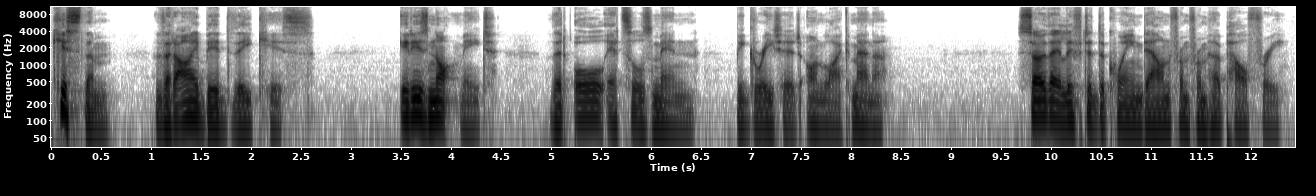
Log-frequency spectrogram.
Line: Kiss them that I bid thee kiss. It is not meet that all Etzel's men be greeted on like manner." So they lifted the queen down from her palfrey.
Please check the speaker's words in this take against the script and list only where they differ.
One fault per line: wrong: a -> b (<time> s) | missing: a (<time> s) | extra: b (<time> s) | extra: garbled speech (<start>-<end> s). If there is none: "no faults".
extra: from (11.4 s)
